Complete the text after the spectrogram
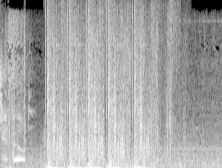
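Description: Rapid gunfire rattles in a close, loud burst.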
